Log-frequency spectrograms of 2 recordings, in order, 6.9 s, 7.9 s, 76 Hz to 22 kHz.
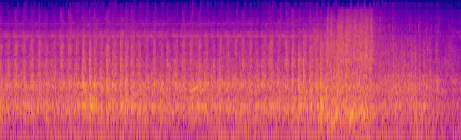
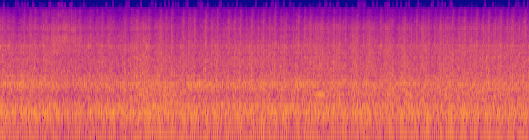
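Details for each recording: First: Galion T500 motor grader diesel that sat about 14 years since 2007, first start attempt: steady starter churn at about three turns a second with no firing. The fuel had been left shut off after removing the pump the day before. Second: Galion T500 motor grader diesel, sat 14+ years, running after the fuel was turned back on: steady, even diesel clatter at constant speed with no misses or knocks; engine now running cleanly.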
